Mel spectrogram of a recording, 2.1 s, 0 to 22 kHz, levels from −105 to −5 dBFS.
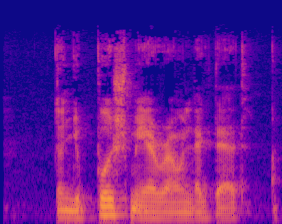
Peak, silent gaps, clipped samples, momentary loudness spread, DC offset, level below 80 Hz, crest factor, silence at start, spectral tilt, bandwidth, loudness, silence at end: -18 dBFS; none; under 0.1%; 10 LU; under 0.1%; -58 dBFS; 20 dB; 0.4 s; -4.5 dB/octave; 14 kHz; -37 LUFS; 0.05 s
